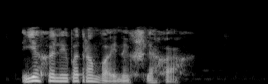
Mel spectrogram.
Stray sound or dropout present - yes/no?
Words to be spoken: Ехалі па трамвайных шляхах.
no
